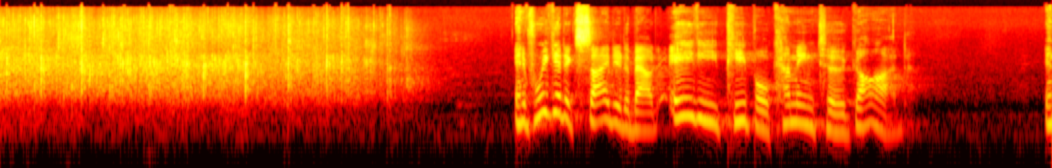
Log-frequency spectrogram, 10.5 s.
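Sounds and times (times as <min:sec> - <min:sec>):
audience clapping: 0:00.0 - 0:04.5
speech: 0:05.2 - 0:09.1.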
